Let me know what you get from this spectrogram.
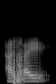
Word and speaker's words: acai: Is it acai? How do you pronounce acai? Acai bowls, yes.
